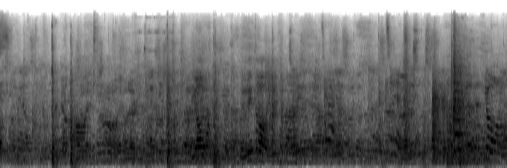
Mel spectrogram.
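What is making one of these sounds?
A ball knocks sharply against a foosball table.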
